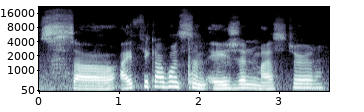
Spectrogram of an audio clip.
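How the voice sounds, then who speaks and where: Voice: medium pitch, animated, takes it slowly, background noise. A vlogger with an American country accent, chatting casually to viewers while shopping in a store and calling them y'all. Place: store, indoors.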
